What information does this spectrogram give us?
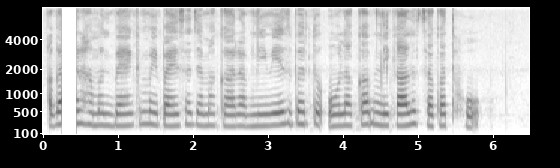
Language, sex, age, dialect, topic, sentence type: Chhattisgarhi, female, 18-24, Northern/Bhandar, banking, question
